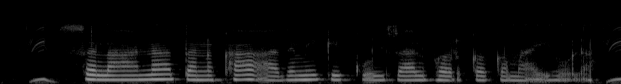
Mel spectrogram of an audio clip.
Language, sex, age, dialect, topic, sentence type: Bhojpuri, female, 25-30, Western, banking, statement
